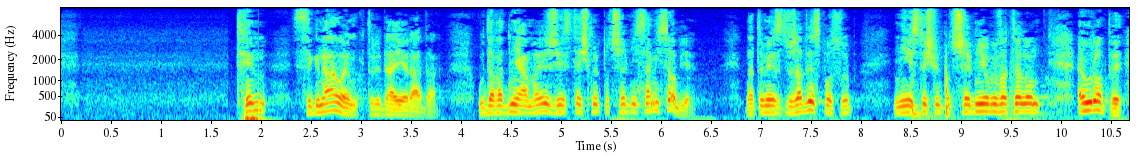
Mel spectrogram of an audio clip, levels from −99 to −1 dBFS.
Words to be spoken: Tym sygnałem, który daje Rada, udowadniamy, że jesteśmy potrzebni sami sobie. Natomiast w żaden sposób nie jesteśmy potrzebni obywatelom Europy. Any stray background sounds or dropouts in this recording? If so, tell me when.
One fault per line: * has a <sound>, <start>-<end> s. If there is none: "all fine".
all fine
